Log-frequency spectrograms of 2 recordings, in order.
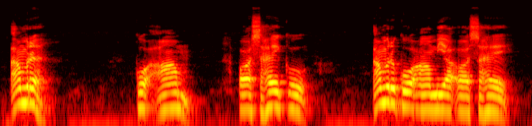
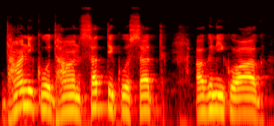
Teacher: अंत व्यंजन लोप, इसमें शब्द के अंतिम व्यंजन का लोप हो जाता है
